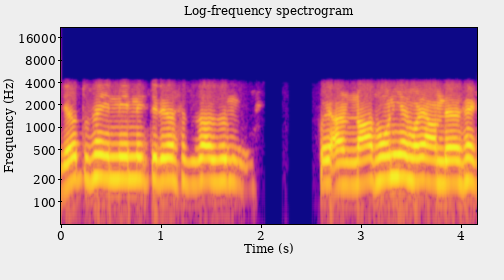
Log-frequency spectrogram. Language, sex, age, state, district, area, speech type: Dogri, male, 18-30, Jammu and Kashmir, Udhampur, rural, conversation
